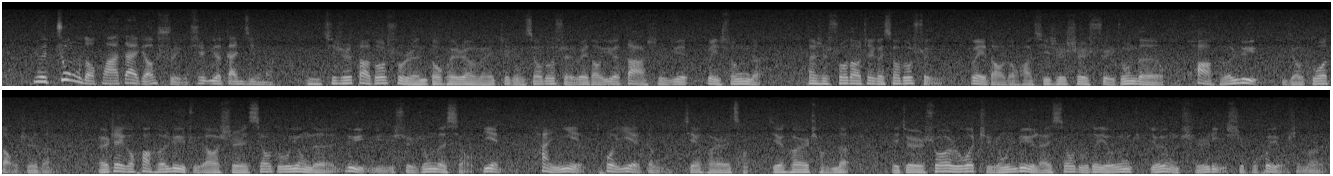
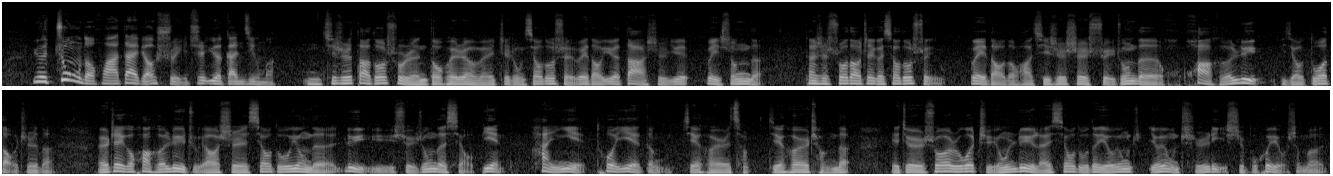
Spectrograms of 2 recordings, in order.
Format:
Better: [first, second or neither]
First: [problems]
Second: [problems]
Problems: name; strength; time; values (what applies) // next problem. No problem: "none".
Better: second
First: hiss; loud; throughout; 10 dB below the speech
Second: hiss; faint; throughout; 25 dB below the speech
